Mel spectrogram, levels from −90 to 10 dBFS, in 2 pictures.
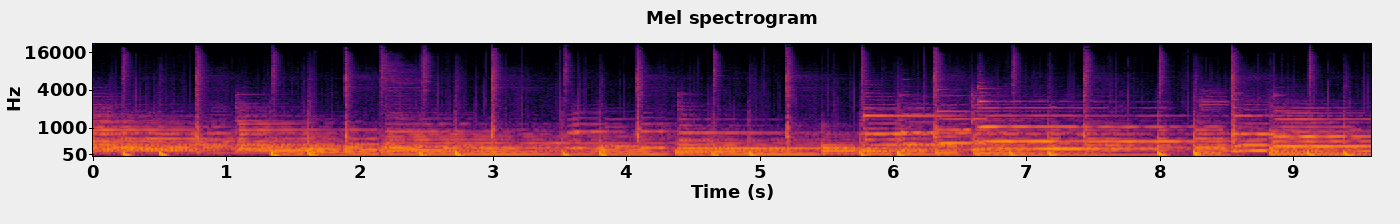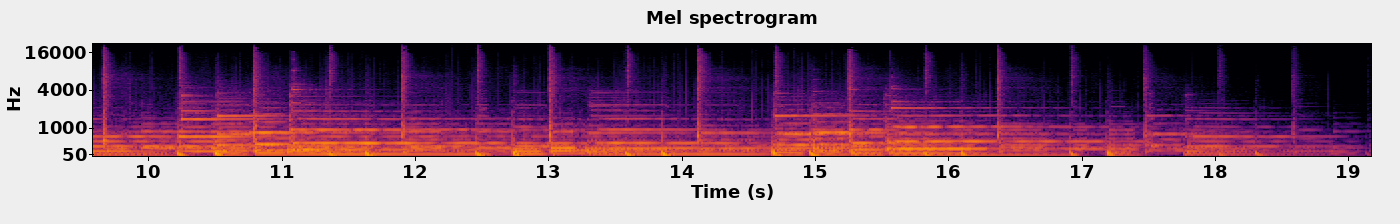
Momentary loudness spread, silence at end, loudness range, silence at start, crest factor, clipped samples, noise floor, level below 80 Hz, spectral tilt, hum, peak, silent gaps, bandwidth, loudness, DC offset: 11 LU; 0.2 s; 3 LU; 0 s; 18 dB; under 0.1%; -42 dBFS; -28 dBFS; -7.5 dB/octave; none; 0 dBFS; none; 20 kHz; -19 LUFS; under 0.1%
